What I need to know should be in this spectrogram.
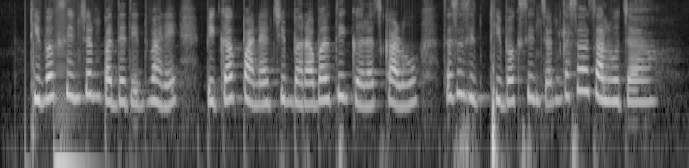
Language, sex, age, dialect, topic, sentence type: Marathi, female, 41-45, Southern Konkan, agriculture, question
